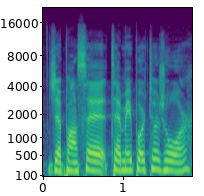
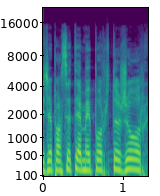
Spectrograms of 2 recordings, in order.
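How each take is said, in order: First: Slow French with an English accent; English speaker struggling through French verse. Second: Trilled R in "pour" and "toujours"; mock poetic reading, "toujours" ending on a rolled R. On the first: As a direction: recite it slowly in a mock English accent. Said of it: "avec un accent anglais". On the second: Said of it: "si tu le fais en roulant des airs". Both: Shown as a demonstration.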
